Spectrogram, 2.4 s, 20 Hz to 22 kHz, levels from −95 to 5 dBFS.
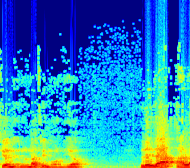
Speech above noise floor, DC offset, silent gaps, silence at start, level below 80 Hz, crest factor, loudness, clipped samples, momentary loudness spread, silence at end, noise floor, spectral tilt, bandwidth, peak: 32 dB; under 0.1%; none; 0 s; -38 dBFS; 8 dB; -8 LUFS; 3%; 11 LU; 0 s; -39 dBFS; -6.5 dB/octave; 17 kHz; 0 dBFS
